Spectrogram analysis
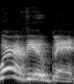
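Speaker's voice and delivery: very loud, high, insistent demanding tone. Narrator reads one engine questioning another on his return, demanding. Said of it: "Demanded Arry".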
